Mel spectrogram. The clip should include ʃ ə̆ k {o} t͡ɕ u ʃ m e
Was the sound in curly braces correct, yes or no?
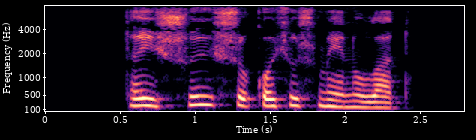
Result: yes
